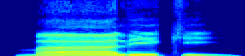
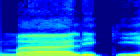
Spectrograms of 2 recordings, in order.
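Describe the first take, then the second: First: The k sound is released with a burst. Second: The k sound is released plainly. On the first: The speaker calls it right. "ada bunyi pecah di kaf" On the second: The speaker calls it wrong. "bukan dengan bacaan bahasa Indonesia"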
